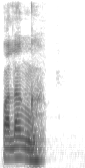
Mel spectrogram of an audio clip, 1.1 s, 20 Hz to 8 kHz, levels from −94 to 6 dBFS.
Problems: background sounds at intervals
